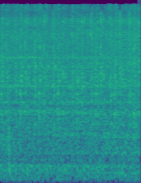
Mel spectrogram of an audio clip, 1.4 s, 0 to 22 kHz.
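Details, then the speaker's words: 2003 Lexus ES300 petrol V6 at idle, light, quick click-click-clicking from the top end: lifter tick, stuck or collapsed lifter. "You can kind of hear that click, click, click, click, click, click, click noise."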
